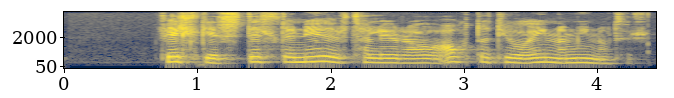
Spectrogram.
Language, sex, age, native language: Icelandic, male, 11, Icelandic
